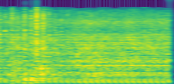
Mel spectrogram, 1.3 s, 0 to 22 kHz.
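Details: John Deere 160 lawn tractor, single-cylinder Kawasaki engine, 5-speed: fast, even putter with no misses; the engine starts and idles healthy, though the transaxle case is cracked and the gears are stripped so it won't move.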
